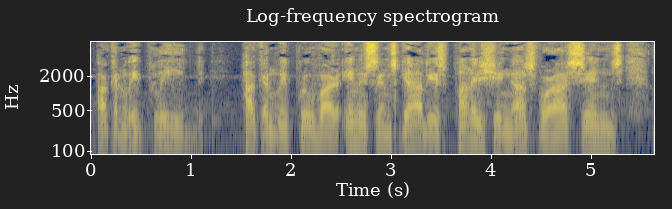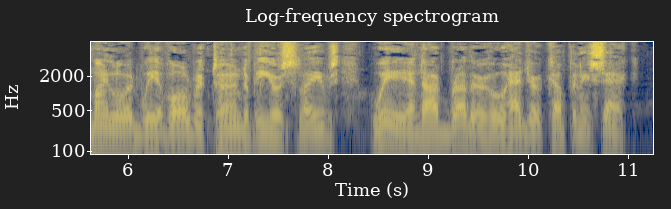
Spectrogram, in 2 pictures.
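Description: A man's voice: on the low side, moderate pace, voice pushed up, natural voice. A man voicing a humble older brother who earnestly pleads for mercy, over faint music. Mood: pleading.

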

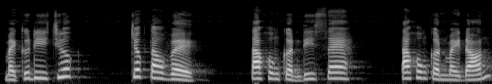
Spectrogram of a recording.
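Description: A woman's voice: high-pitched, animated, normal speed, fairly bright tone. A woman reading aloud voices a proud, feverish young bride who answers back sharply and indignantly.

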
